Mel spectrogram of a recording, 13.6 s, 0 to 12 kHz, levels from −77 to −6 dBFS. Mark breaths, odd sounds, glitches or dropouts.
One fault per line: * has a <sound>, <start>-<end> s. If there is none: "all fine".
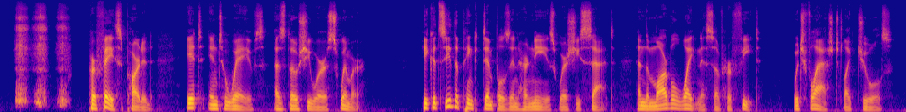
* has a sniff, 0.2-1.1 s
